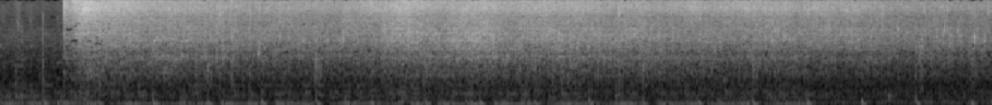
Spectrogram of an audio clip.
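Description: Sliced shallots dropped into hot oil with frying garlic in a wok: the sizzle flares up suddenly about half a second in, then keeps frying steadily while a wooden spatula stirs and knocks against the pan.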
